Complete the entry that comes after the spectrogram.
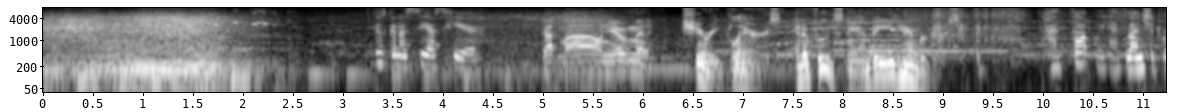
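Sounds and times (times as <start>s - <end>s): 
hot rod speeding across finish line: 0.0s - 8.3s
speech: 3.4s - 9.3s, 10.1s - 11.2s.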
